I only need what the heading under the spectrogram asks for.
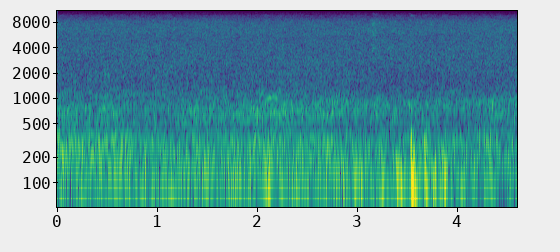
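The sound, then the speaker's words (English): Wind blows outdoors through leaves, heard as a steady low rumbling gust that swells slightly now and then, with no voices. “I just want to share these leaves here that I'm watching blow in the wind and just notice them.”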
